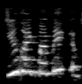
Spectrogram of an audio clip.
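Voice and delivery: high, loud, hopeful ask; retold eager question. Showing Jerry her makeup at the bus, eager high question.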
